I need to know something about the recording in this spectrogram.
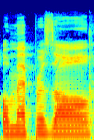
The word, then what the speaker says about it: omeprazole: so much something booty resolved at Oprah's all omeprazole correct panto pretzel is I guess the highest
